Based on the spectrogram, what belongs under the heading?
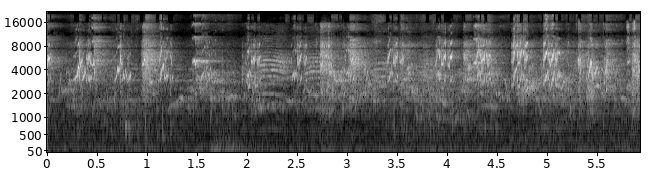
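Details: Budgerigar chicks, four babies, begging while their yellow mother feeds them: scratchy chirps and rasping squawks tumbling over one another, with a brief soft thump near two seconds.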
